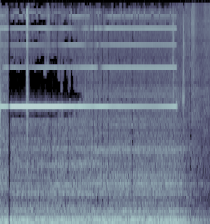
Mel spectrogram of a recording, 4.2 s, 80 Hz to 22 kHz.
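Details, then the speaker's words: 1997 TVR Cerbera at idle: a thin steady high whistle over the rumbling idle holds for three seconds, then cuts off with a click; just the stereo switching off, normal. "That noise is the stereo turning off."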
